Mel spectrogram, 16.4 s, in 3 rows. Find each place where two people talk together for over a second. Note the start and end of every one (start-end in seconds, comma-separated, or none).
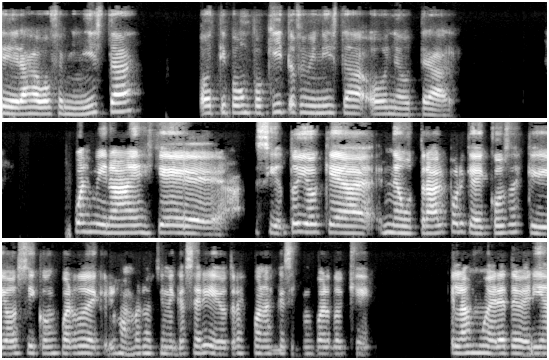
none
